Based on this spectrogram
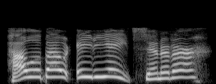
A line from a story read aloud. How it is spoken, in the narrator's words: Someone in the crowd lining the street shouted out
